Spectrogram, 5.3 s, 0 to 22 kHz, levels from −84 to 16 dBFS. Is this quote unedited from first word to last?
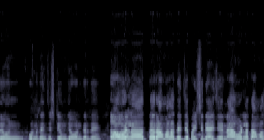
no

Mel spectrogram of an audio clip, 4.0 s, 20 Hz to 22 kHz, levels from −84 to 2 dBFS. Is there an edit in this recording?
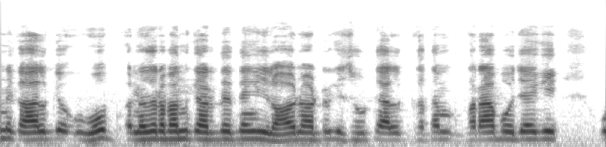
no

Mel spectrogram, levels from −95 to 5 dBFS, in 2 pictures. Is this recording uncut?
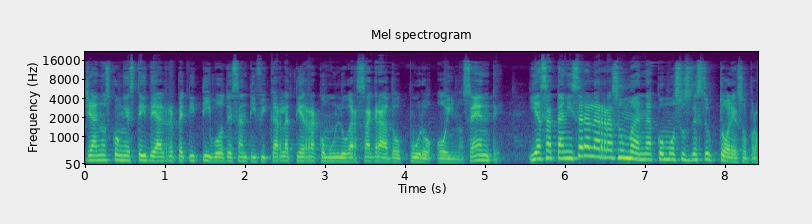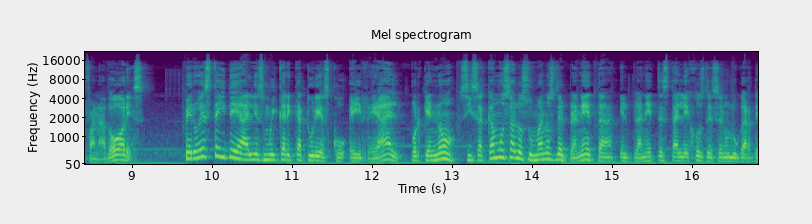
yes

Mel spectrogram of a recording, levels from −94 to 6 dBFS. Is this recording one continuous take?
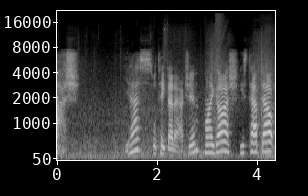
no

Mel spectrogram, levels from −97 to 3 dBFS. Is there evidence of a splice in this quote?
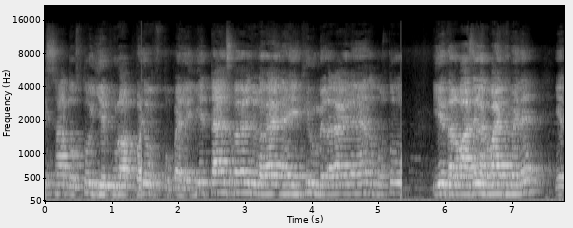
yes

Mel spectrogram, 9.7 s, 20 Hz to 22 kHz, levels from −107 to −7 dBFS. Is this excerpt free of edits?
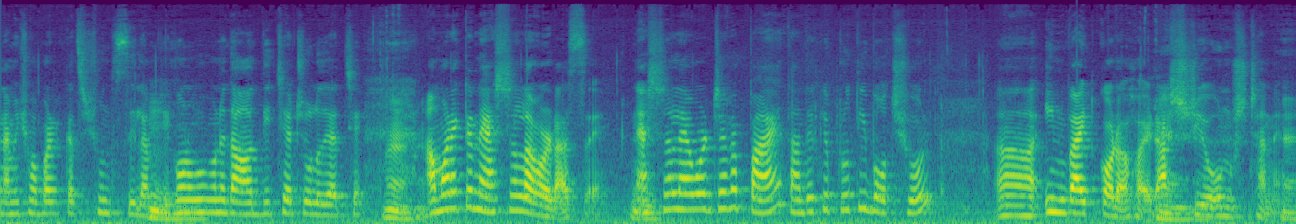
yes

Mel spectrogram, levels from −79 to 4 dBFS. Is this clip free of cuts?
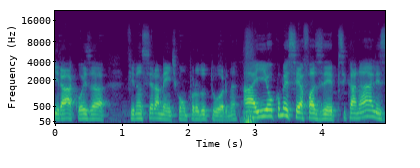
no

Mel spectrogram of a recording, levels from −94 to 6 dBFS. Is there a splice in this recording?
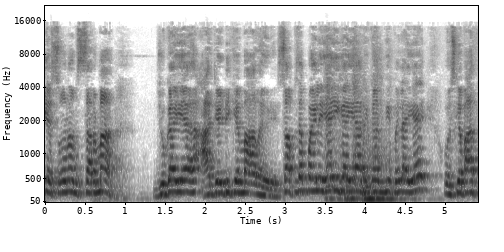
no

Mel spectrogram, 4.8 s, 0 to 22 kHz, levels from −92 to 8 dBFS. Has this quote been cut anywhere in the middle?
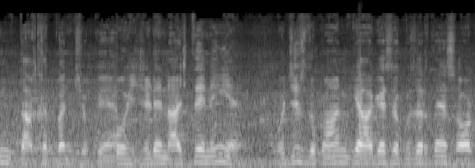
yes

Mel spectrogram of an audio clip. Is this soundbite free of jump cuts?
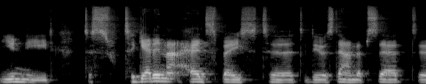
no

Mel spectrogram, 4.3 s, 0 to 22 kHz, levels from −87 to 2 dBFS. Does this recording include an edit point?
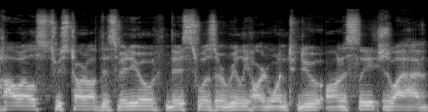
no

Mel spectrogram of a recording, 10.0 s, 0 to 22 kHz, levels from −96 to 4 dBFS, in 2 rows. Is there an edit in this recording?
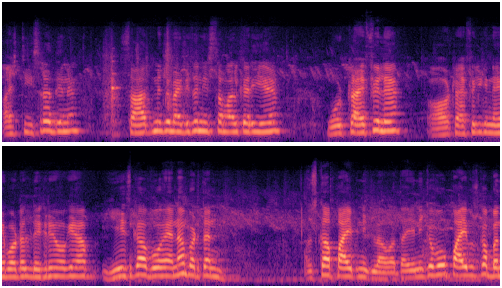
yes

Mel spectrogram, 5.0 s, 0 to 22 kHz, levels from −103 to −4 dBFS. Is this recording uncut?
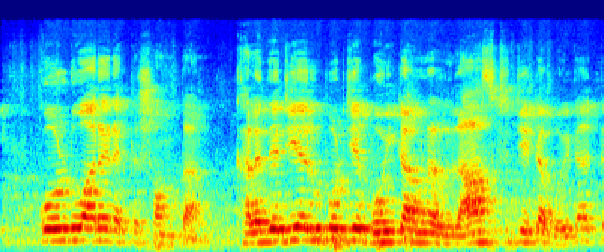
no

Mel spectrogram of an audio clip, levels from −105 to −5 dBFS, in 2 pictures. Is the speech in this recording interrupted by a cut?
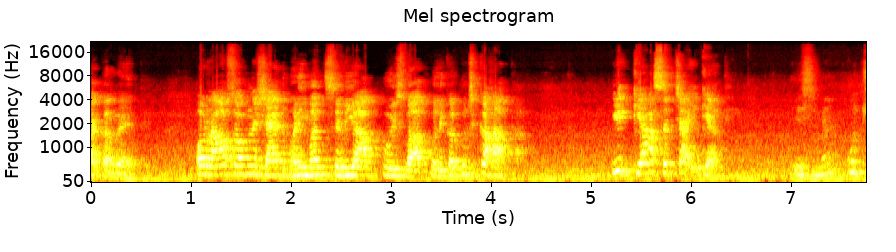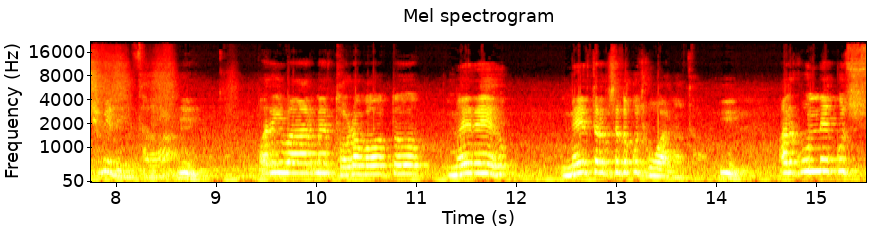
no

